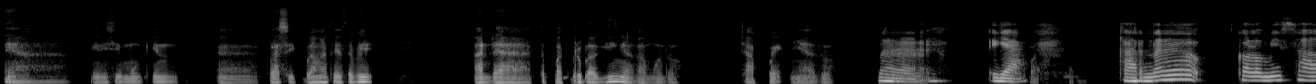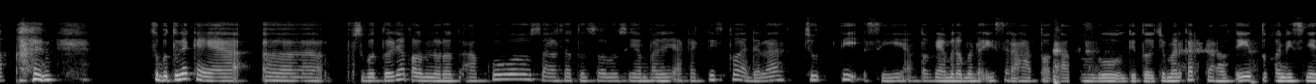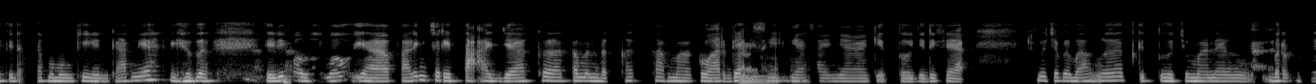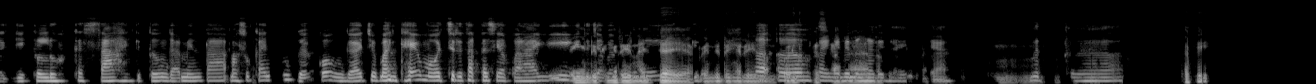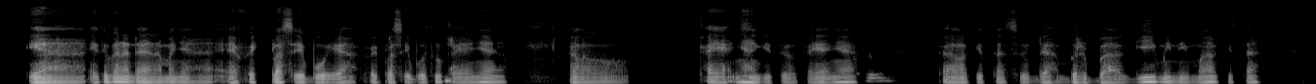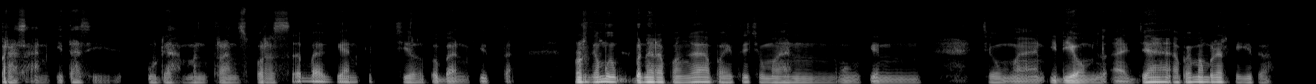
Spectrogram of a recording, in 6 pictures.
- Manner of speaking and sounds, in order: laughing while speaking: "misalkan"; other background noise; chuckle; laughing while speaking: "gitu"; chuckle; laughing while speaking: "kayak"; put-on voice: "banget"
- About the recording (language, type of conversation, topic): Indonesian, podcast, Pernahkah kamu mengalami kelelahan mental, dan bagaimana cara kamu mengatasinya?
